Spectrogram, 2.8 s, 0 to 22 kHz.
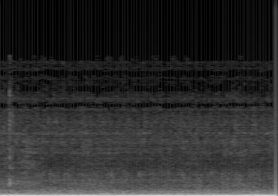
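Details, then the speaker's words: VW Polo G40 engine, smoking a little, charging well; deep steady exhaust rumble at fast idle, exhaust line vibrating, starts and runs well with no knocks or misses; healthy. "Oh, comment elle vibre la ligne. T'as vu ça comment elle démarre bien? T'as vu ça comment elle tourne bien aussi?"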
